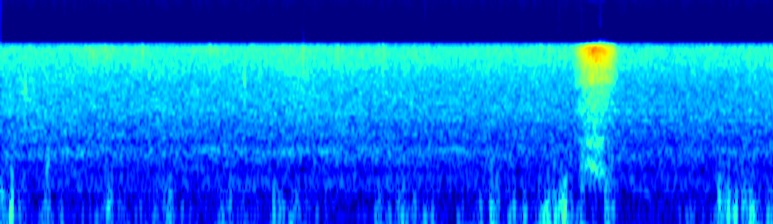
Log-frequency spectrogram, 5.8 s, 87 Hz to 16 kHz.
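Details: Honey bees at hives being prepared for queen rearing with the Cupularve system in 2013, including a starter hive for accepting queen cells: a faint, steady mid-pitched hum under low rumbling handling noise, with a brief hissing burst near the end.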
